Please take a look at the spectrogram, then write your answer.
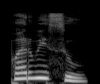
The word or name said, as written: ಪರ್ವಿಸು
